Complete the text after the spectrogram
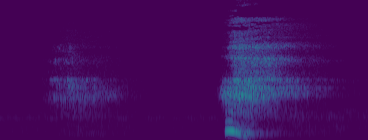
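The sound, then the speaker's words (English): A deep breath taken alone: a soft, airy inhale, a short pause, then a louder, longer sighing exhale that slowly fades out. “And take a deep breath. 之后深呼吸。”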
